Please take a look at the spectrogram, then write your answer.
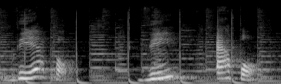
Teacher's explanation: So, there is a sound y between the and apple. Ada suara y di antara the and apple. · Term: intrusion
